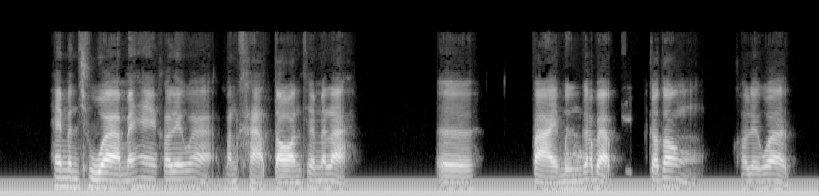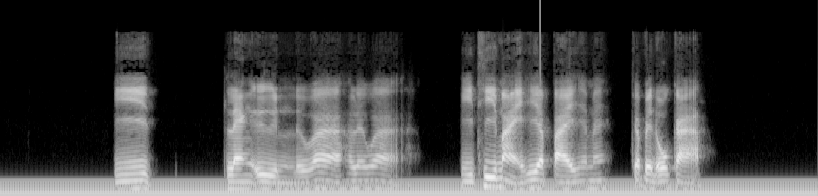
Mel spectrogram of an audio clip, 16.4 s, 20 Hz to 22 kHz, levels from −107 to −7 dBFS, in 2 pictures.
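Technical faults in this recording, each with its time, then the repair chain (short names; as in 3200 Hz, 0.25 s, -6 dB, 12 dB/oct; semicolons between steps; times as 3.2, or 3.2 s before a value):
hum 60 Hz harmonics 4 -28 dBFS
13.6 pop -3 dBFS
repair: de-click; de-hum 60 Hz, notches 4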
